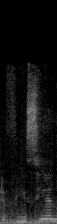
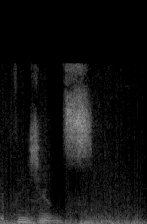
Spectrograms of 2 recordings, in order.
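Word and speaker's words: Ephesians: Okay, अब यहाँ इफिसियन नहीं कह रही, इफिसियन नहीं है, इसकी प्रोनाउंसिएशन एफिजियंस, एफिजियन.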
